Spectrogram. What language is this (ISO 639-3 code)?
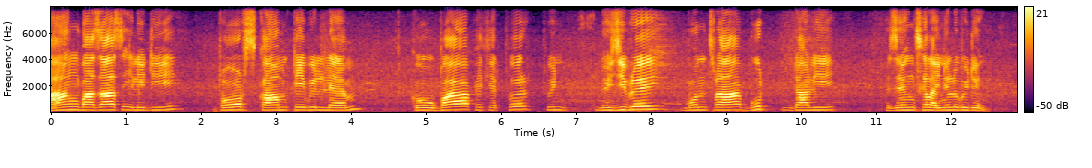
brx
